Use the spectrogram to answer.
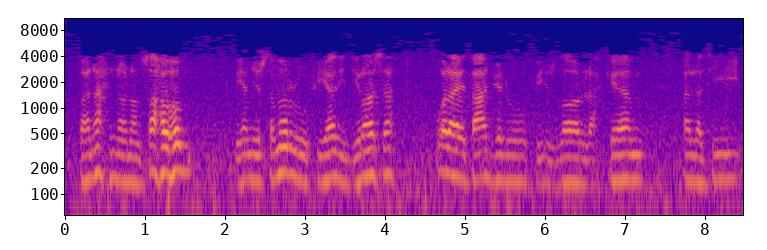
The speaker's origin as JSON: {"language": "Arabic", "country": "Syria", "said": "وهذا كانوا إلى حد قريب عندنا في سوريا يمتطيه طبقة معينة من الناس"}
